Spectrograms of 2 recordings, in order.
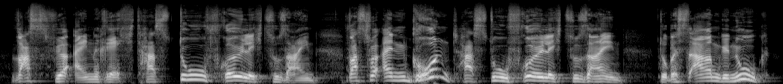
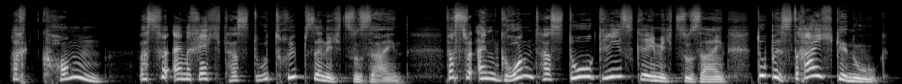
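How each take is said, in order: First: Cranky miser's challenge, pitch raised; crotchety uncle scolding; grumpy Scrooge, reproachful. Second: Very high, lively comeback; jolly, high-pitched young relative; cheerful nephew, teasing. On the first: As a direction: demand an answer scornfully. Scrooge's voice in the story. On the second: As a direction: playfully turn the reproach round. Nephew's voice in the story. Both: A narrator's reading.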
